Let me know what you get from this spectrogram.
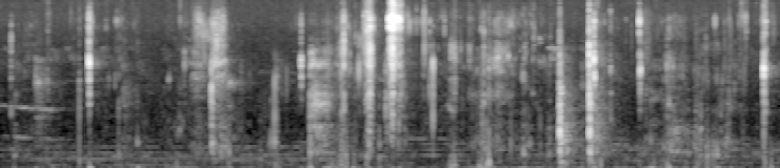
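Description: Close-miked eating: biting pork off the bone and chewing with the mouth open, many short wet smacks and clicks.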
